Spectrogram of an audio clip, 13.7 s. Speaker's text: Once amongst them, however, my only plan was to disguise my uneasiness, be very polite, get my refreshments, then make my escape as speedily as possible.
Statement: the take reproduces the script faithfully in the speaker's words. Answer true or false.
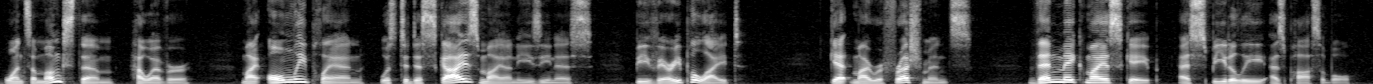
true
